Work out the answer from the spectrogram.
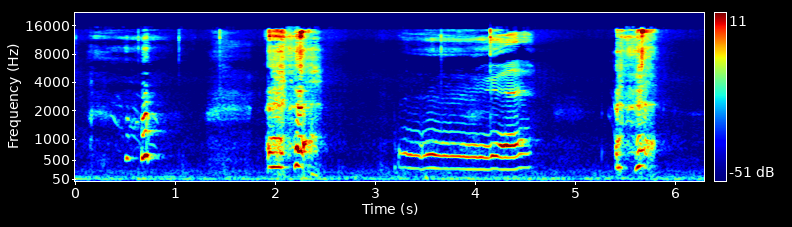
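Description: A young child gives two short coughs, a few seconds apart, with a drawn-out voiced babble between them in a quiet room: child's cough.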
